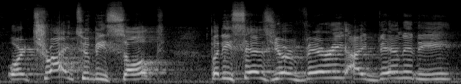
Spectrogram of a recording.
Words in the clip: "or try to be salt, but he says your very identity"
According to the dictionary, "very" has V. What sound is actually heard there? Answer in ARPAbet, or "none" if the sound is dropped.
V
